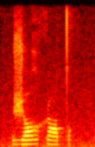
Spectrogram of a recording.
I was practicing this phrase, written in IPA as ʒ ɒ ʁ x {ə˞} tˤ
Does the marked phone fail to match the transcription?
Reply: no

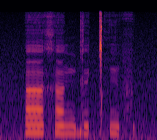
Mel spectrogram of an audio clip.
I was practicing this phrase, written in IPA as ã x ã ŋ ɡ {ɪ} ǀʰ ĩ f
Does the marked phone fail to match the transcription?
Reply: no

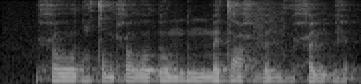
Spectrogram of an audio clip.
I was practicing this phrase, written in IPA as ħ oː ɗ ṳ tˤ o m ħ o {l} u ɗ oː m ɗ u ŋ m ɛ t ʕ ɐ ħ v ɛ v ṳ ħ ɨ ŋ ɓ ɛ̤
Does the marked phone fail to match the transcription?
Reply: yes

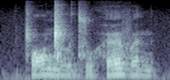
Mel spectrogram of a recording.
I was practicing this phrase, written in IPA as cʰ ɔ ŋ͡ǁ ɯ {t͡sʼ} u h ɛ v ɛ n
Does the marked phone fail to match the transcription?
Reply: yes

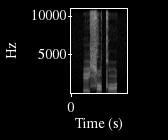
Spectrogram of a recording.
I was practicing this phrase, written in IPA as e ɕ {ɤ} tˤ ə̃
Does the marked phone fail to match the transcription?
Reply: no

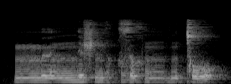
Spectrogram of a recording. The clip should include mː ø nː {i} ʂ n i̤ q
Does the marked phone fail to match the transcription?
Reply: no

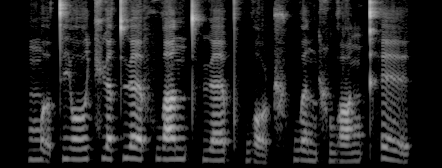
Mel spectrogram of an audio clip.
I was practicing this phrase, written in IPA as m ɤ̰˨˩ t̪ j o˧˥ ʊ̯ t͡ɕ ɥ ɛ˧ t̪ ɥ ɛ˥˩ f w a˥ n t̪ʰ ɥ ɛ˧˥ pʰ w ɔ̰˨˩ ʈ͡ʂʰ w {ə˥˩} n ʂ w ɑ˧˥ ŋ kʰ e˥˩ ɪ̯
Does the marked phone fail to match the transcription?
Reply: no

